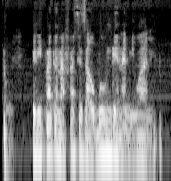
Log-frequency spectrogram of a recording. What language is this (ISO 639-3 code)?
swa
